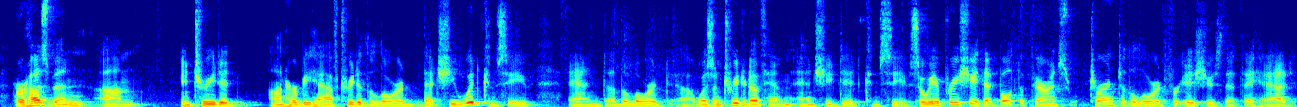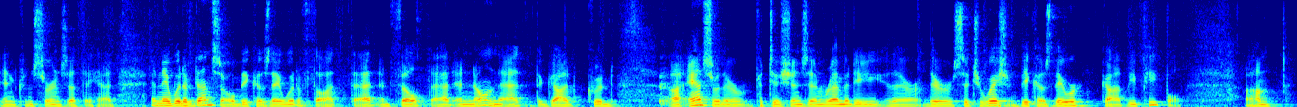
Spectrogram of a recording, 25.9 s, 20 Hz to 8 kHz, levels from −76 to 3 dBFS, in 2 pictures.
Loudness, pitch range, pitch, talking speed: -23 LUFS, 120-140 Hz, 125 Hz, 195 wpm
